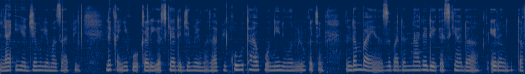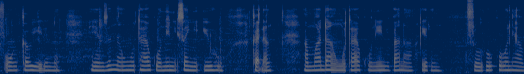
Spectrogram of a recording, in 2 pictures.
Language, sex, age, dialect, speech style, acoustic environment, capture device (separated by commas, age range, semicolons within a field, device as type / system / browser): Hausa, female, 25-34, Nigeria - Nigerian Standard, relaxed; focused, nature, mobile / macOS / Safari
